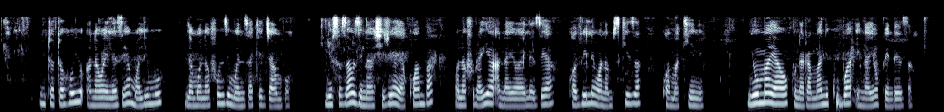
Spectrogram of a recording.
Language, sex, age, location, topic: Swahili, female, 36-49, Nairobi, education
